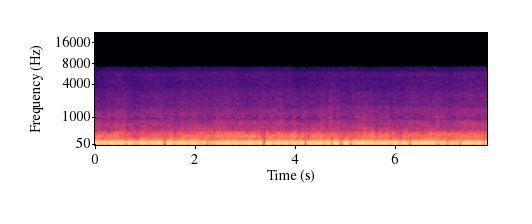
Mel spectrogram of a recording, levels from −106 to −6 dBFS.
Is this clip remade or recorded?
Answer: remade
